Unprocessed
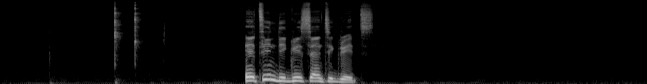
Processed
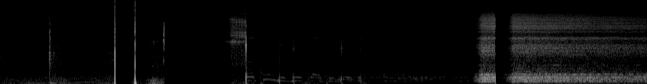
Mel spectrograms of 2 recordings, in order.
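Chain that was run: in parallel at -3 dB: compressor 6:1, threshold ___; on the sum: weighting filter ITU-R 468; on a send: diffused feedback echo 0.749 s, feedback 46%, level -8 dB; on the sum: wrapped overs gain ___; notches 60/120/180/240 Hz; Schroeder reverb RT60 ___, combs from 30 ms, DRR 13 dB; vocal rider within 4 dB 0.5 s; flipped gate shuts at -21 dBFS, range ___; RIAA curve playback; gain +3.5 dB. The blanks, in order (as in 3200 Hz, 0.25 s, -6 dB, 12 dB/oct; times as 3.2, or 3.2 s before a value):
-32 dBFS, 12.5 dB, 0.4 s, -39 dB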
